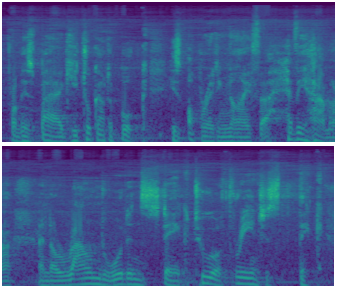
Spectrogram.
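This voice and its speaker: Gothic radio drama doctor, played by a man: low-pitched, earnest, haunted, measured storyteller, noisy recording. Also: close to an everyday voice. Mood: haunted, tense. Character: earnest, haunted male doctor recounting horrors. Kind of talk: dramatic first-person radio drama narration.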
